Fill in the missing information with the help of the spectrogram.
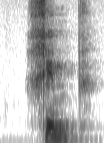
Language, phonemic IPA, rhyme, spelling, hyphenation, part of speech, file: Dutch, /ɣɪmp/, -ɪmp, gymp, gymp, noun, Nl-gymp.ogg
- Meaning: a light athletic shoe, sneaker, runner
